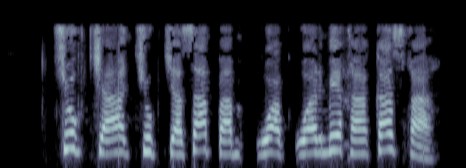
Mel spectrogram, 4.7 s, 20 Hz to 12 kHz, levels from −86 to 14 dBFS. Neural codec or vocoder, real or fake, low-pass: none; real; 7.2 kHz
